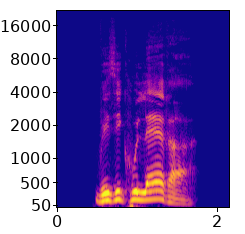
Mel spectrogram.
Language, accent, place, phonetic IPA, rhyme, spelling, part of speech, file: German, Germany, Berlin, [vezikuˈlɛːʁɐ], -ɛːʁɐ, vesikulärer, adjective, De-vesikulärer.ogg
- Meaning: inflection of vesikulär: 1. strong/mixed nominative masculine singular 2. strong genitive/dative feminine singular 3. strong genitive plural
